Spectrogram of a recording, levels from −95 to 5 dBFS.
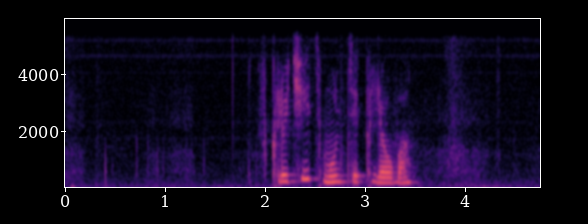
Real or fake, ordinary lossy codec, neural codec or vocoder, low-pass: real; none; none; 5.4 kHz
